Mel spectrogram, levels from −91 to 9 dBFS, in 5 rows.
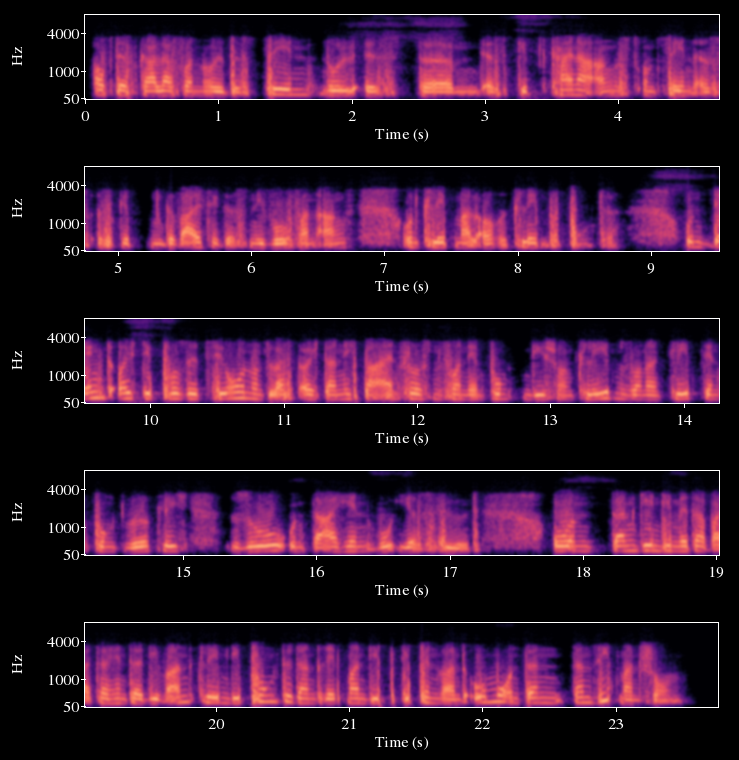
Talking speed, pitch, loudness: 205 wpm, 185 Hz, -16 LUFS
